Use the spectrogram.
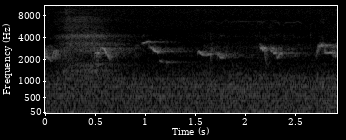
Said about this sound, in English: Now all the other birds seem to be waking up. I love it. You can kind of hear them way off in the distance.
